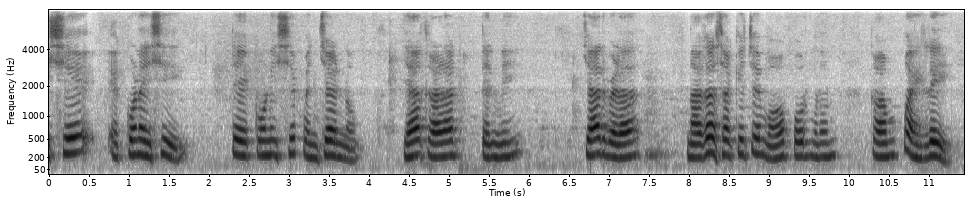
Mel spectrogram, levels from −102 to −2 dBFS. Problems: none marked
